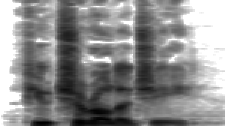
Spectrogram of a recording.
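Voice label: "futurology", British English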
